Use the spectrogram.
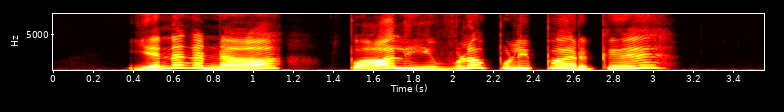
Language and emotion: Tamil, disgusted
